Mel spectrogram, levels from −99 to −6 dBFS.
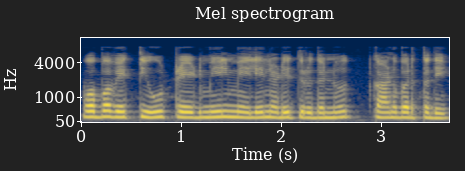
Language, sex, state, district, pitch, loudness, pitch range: Kannada, female, Karnataka, Bidar, 210 Hz, -16 LUFS, 205-220 Hz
